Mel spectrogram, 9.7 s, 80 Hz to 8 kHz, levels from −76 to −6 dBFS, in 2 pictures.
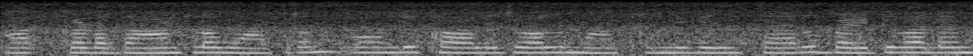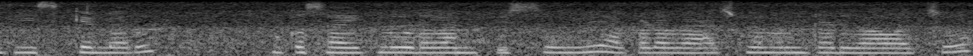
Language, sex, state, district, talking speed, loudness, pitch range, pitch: Telugu, female, Andhra Pradesh, Guntur, 105 wpm, -27 LUFS, 260-275 Hz, 265 Hz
